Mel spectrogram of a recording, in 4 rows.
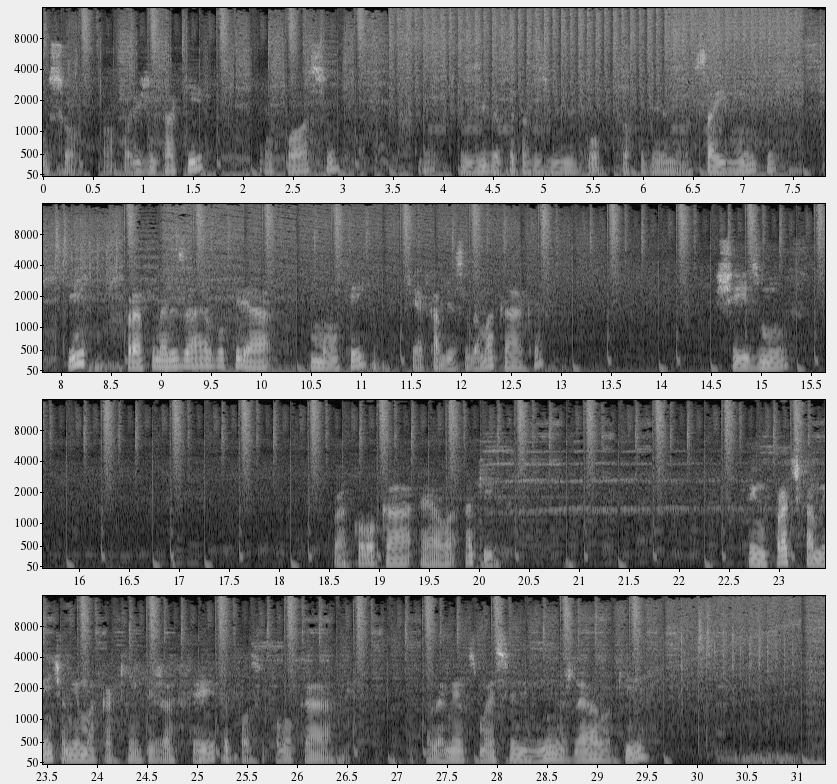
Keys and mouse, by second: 1.2 r, 4.3 g, 5.8 r, 7.7 shift+a, 11.6 g, 13.3 right click, 15.3 middle click, 16.0 KP_3, 17.1 g, 18.3 r, 20.2 KP_1, 21.6 ctrl+middle click, 23.4 click, 24.2 shift+d, 25.3 middle click, 26.3 g, 28.1 s, 29.2 KP_1, 30.7 shift+d.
